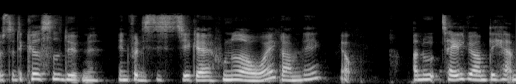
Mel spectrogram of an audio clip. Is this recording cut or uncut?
cut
